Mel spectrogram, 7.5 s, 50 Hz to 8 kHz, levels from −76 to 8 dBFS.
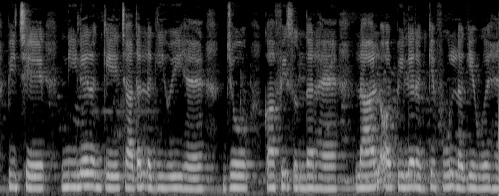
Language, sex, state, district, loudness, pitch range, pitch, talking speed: Hindi, female, Uttar Pradesh, Deoria, -21 LUFS, 175-185 Hz, 180 Hz, 170 wpm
